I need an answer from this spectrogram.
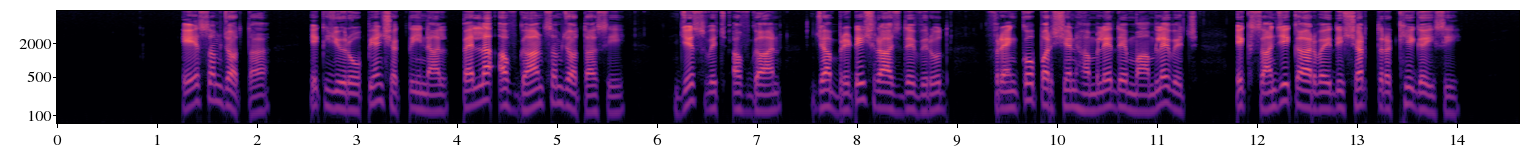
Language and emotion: Punjabi, neutral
